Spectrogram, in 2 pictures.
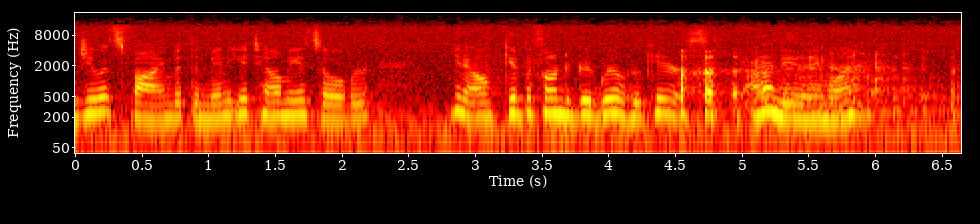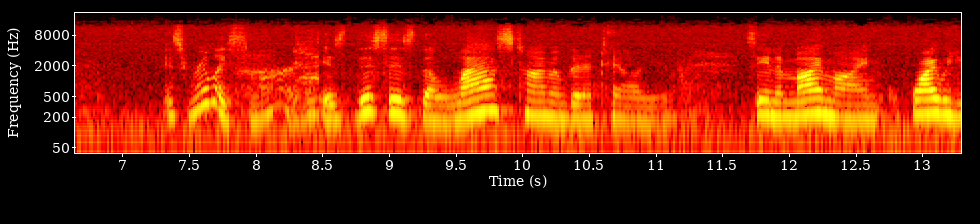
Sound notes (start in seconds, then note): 5.5 and audience members laugh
